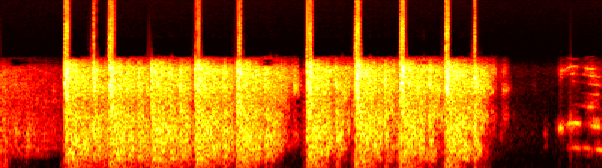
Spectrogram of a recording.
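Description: Gunfire: an exchange of shots between two shooters, about ten shots in quick succession over some three seconds, stopping about three seconds in. It is heard through a doorbell camera's microphone, so each shot is distorted and trails into a loud echoing wash.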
